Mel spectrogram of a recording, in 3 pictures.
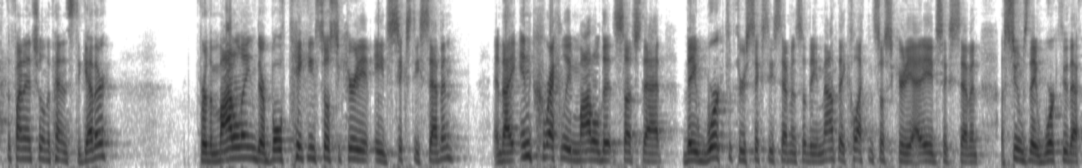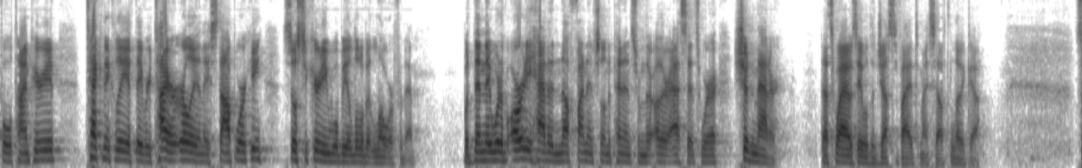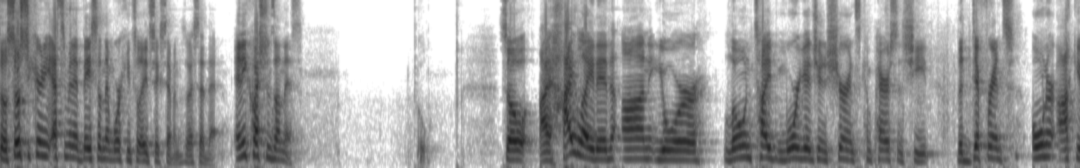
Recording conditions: live audience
